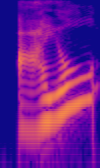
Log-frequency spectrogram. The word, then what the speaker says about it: I'll: When we say phrases like, I'll have the word I'll shouldn't sound like 2 syllables. It sounds almost exactly like the word all.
